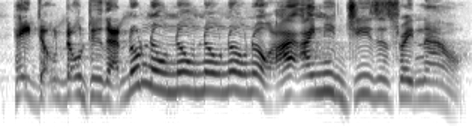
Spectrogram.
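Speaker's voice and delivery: the blind man refusing to be hushed; retold blind man. Blind man pushes back at crowd.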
